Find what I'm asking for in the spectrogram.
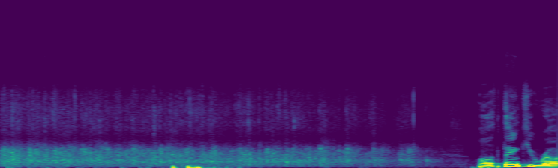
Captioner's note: applause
